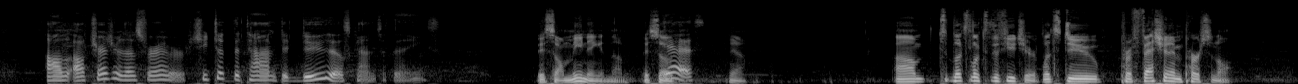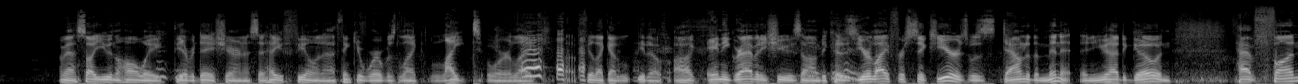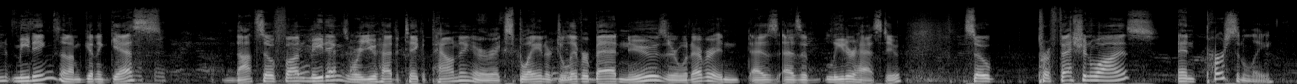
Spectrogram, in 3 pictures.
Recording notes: Live from CSM 2022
